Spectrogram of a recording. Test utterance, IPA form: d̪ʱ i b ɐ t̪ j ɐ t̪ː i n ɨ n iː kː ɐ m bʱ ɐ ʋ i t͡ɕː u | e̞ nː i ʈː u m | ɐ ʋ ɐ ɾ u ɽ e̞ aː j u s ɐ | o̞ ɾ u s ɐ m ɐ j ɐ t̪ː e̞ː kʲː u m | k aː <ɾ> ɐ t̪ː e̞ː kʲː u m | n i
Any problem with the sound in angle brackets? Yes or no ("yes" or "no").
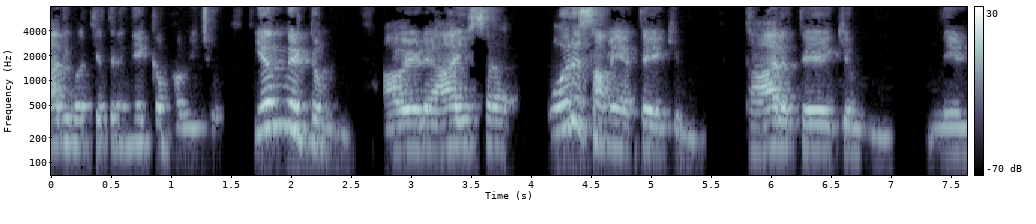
yes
